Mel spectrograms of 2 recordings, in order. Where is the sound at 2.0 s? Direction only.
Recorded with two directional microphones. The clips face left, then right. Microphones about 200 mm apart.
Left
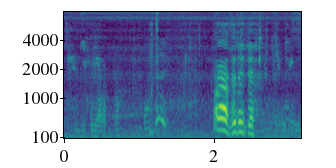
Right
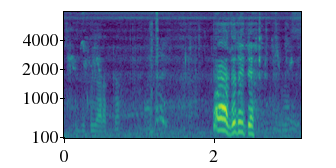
20° right (ahead or behind).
